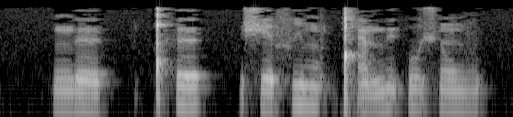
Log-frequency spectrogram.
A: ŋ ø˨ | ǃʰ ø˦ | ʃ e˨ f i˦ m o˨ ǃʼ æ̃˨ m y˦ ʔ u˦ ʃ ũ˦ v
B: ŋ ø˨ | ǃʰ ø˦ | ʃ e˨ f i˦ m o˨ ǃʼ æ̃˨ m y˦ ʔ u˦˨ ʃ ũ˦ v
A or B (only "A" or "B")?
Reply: B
